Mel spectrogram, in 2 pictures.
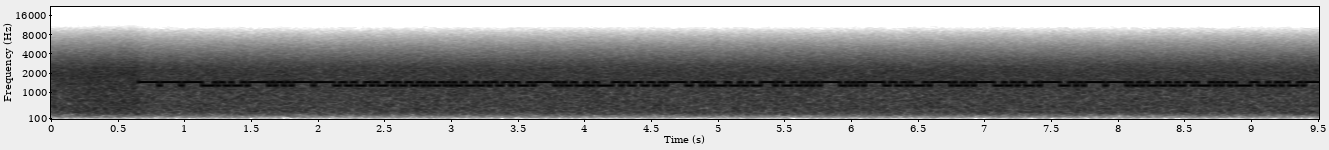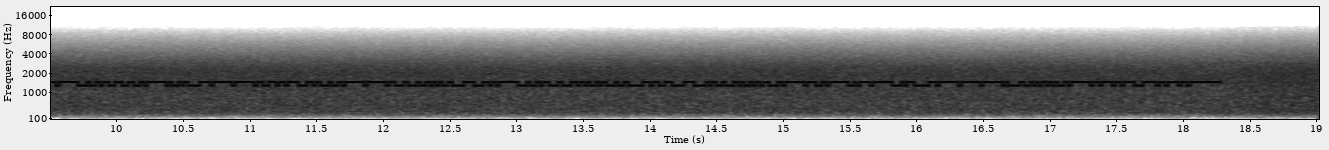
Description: RTTY (45.45 baud, 170 Hz shift), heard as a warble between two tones, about 1360 Hz centre, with radio static. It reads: FINNISS WAS TWICE MARRIED AND LEFT A WIDOW, A SON AND TWO DAUGHTERS.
